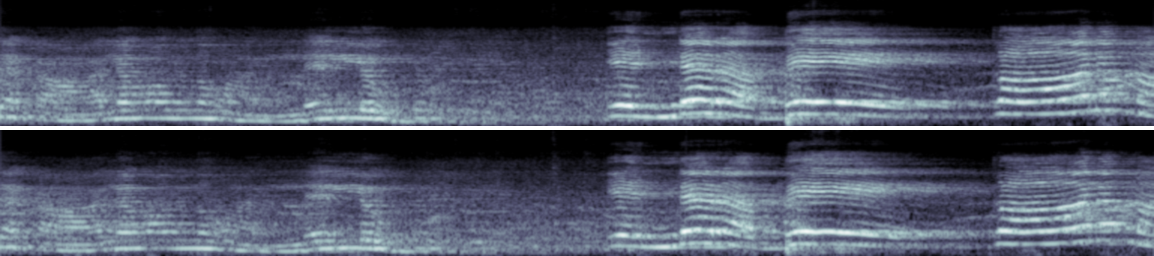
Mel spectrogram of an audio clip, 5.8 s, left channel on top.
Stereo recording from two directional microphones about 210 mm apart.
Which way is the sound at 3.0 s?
45° left (ahead or behind).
